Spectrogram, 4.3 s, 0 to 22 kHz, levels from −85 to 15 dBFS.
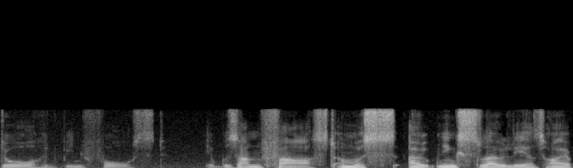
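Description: A short piece of speech where the automatic gain falling is the problem: from about 1.66 s to 4.26 s the level sinks by about 8 dB, and the room noise drops right along with the voice, which gives away that the gain control decided the input was too hot or too noisy and pulled its gain down. There's also a level shift around a second and a half that sounds like the talker moving, and the call microphone processing tops out at 8 kHz.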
